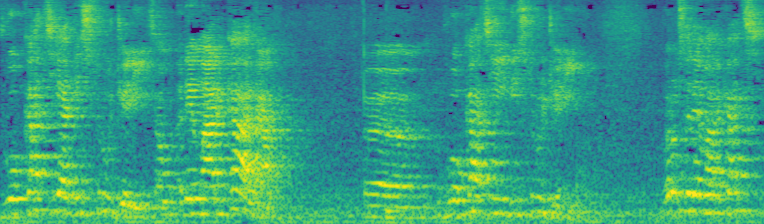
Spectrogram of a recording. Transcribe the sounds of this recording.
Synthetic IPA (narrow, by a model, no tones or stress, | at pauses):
vo̞kat̪sijad̪ist̪ɾud͡ʒe̞ɾisawre̞markaɾea | ə | vo̞kat̪sijejd̪ist̪ɾud͡ʒe̞ɾḭ | vəɾo̞ɡ̥səɾe̞markat̪sʲ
